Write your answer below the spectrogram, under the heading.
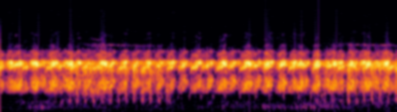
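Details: Tree frogs singing at night in a forest pond in mid-April, north-east Italy; a dense chorus of rapid, rasping pulses, about three per second, overlapping calls forming a continuous croaking band.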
